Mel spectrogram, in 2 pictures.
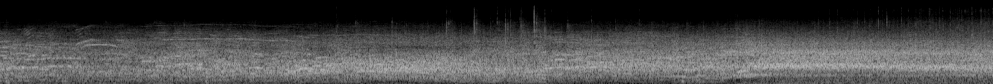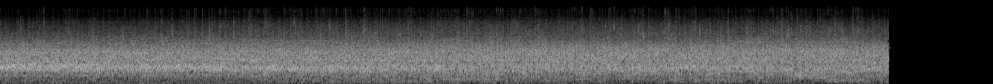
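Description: A large stadium crowd roars and cheers outdoors, swelling louder after a goal.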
